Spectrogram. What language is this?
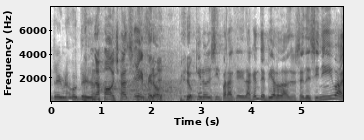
Spanish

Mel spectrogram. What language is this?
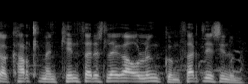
Icelandic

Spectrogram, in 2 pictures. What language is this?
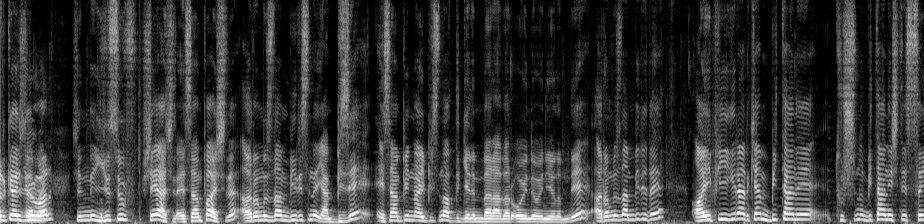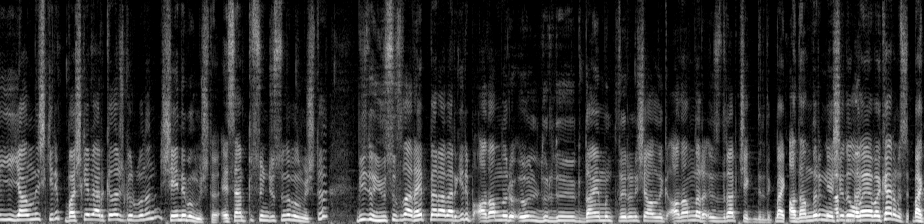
Turkish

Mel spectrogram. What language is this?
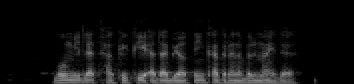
Uzbek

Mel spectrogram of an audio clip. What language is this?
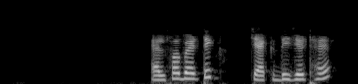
Hindi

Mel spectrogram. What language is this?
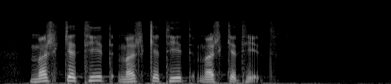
Norwegian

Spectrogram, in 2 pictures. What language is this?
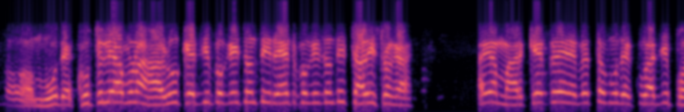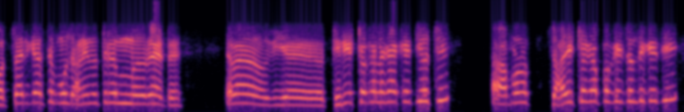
Odia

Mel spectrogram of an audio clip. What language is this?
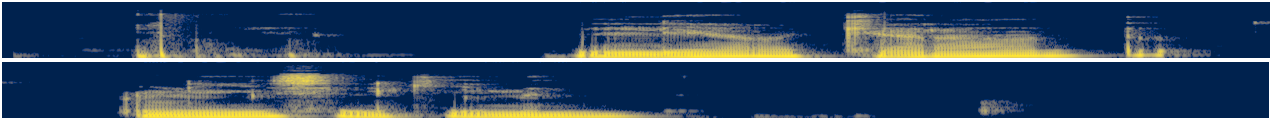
Kabyle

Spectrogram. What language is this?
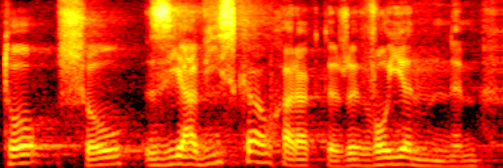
Polish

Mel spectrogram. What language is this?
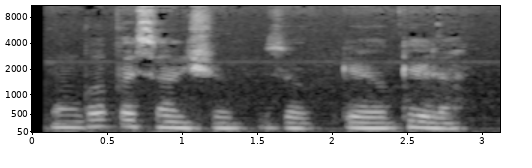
Medumba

